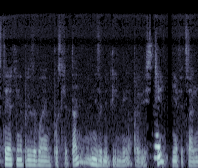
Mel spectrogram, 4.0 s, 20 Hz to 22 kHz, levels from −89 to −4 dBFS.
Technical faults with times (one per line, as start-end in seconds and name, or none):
3.04-3.37 other side's voice leaking through
3.41-3.46 speech suppressed in double talk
